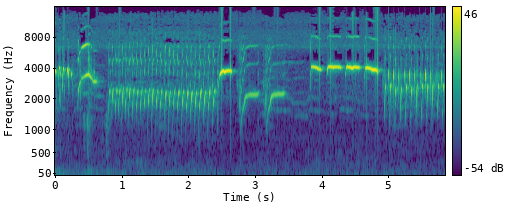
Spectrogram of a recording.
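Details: Trained Timbrado canary, 2018, agate topaz intense yellow, singing: rolling trills, short rising whistles, a series of pure high notes and a final fast trill.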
